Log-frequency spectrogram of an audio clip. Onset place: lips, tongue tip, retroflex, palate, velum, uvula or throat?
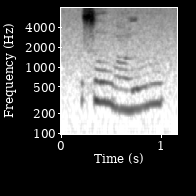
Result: tongue tip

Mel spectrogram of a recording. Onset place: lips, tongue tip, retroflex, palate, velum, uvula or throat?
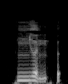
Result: palate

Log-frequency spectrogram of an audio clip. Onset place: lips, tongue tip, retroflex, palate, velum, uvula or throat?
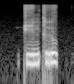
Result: velum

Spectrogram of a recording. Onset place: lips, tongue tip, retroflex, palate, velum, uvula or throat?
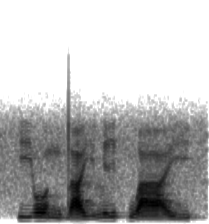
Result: palate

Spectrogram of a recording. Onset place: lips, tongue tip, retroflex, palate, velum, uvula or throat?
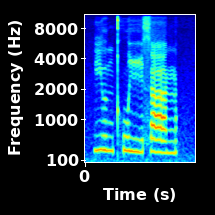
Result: palate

